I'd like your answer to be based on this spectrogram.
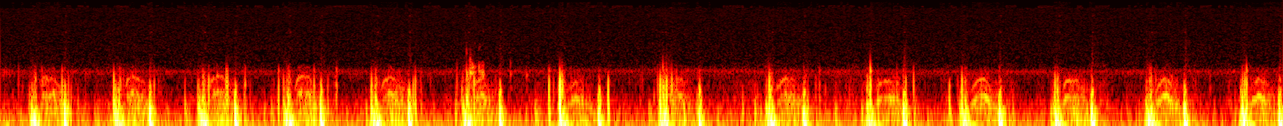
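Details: Heart murmur; the heartbeat became fast despite the patient being kept at rest.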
